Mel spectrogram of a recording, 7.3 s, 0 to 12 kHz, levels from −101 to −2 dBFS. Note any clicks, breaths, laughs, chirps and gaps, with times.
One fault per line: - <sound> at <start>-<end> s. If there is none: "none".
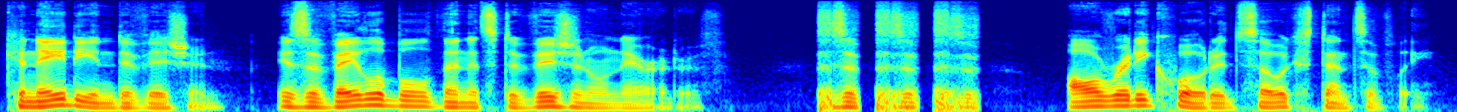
- laugh at 4.1-4.9 s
